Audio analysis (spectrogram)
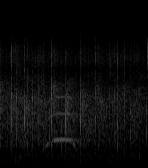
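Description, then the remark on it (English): An audience claps in a steady patter of many hands, moderately loud and sustained, with a brief voice-like tone rising and fading partway through. “Now, for those of you who don't have the liberty to clap when you worship, you can say amen.”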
